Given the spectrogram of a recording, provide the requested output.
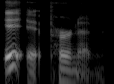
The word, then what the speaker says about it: epergne: You also have to consider the epergne, that is spelled E-P-E-R-G-N-E, but pronounced I-pernen.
